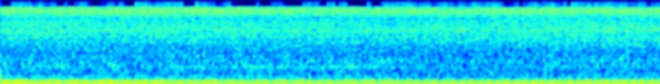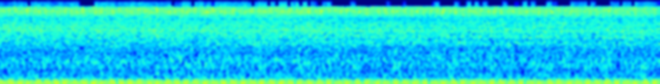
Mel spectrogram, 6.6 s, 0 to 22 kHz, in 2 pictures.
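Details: 2017 Dodge Charger R/T V8 cold start after aFe Silver Bullet intake install, checking for whistle; deep even idle, steady low rumble, no intake whistle; healthy.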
